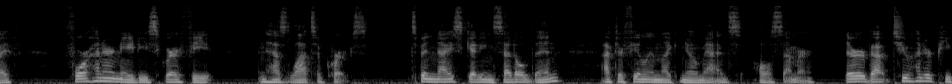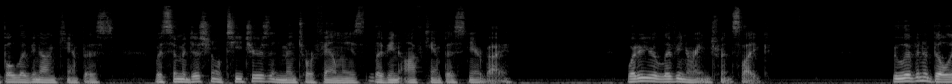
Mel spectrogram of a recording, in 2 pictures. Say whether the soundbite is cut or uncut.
cut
